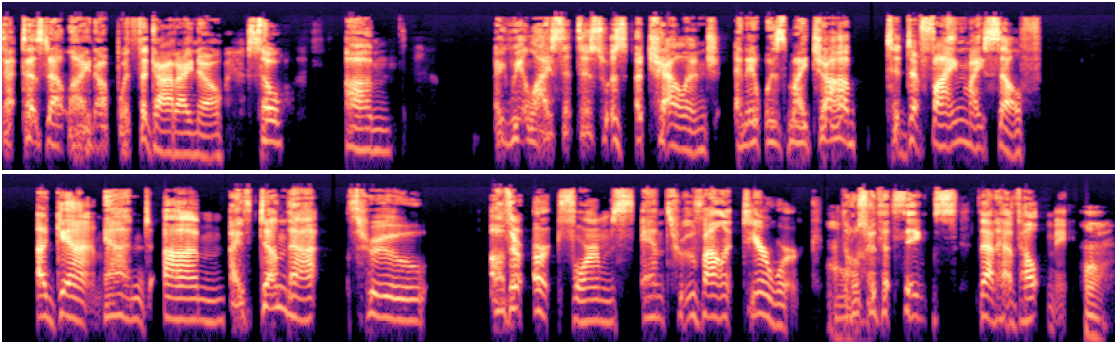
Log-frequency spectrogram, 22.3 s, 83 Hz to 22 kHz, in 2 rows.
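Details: Woman in her mid-60s with neurological (basal ganglia) spasmodic dysphonia plus essential tremor, especially affecting vowels, treated with Botox injections to the vocal cords; spasmodic dysphonia.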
